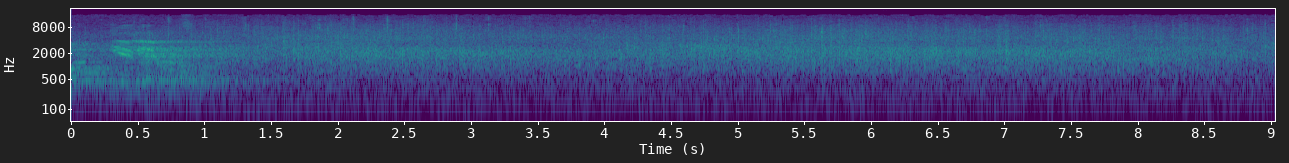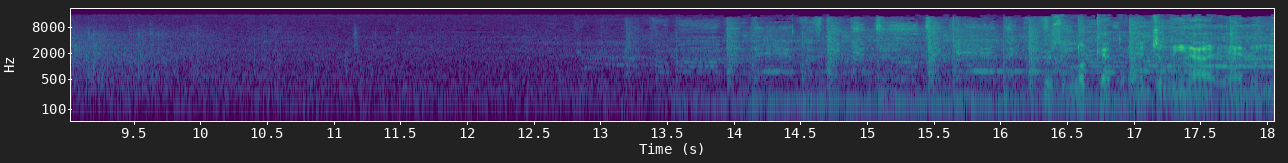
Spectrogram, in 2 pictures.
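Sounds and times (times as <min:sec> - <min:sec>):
sparse audience applause: 0:00.9 - 0:09.5.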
